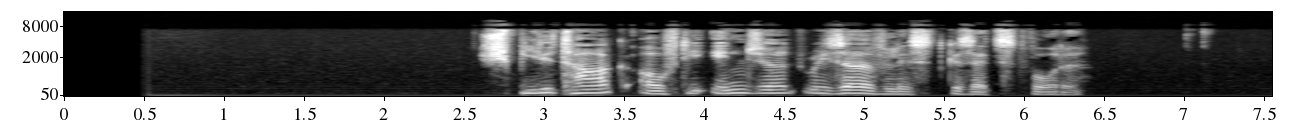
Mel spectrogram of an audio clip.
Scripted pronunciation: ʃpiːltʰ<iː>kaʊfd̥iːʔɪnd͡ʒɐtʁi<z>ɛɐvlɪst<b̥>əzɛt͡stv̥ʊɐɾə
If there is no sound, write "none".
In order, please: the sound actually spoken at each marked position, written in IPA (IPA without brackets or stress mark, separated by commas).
aː, z, ɡ̥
